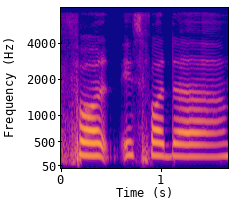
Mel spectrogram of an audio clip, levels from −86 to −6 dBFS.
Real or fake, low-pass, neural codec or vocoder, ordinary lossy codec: real; 7.2 kHz; none; none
